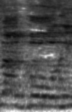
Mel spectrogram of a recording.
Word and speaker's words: Nagari: Tulisannya lain Nagari, Nagari, tapi bacanya Nagori deh.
